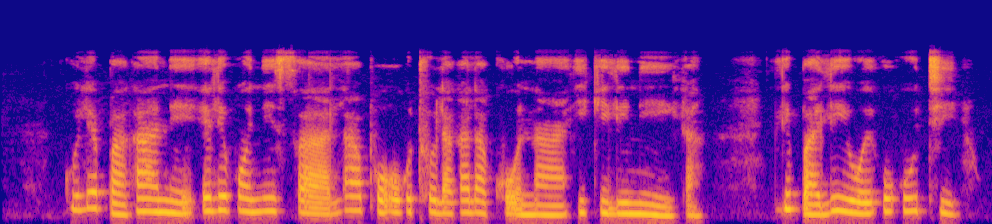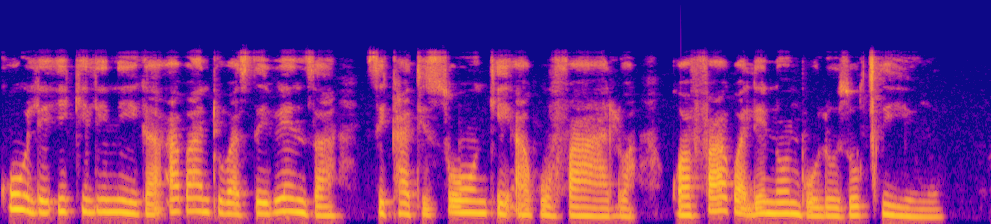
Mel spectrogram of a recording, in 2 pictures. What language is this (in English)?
North Ndebele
